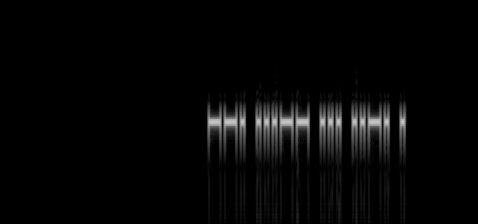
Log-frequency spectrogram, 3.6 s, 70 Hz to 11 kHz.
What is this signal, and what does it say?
Morse code, heard as a keyed tone, about 40 wpm, 700 Hz. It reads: G3SFE
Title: DXCC-100 Call Signs - 5 Characters - Repeated 2x - 40wpm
